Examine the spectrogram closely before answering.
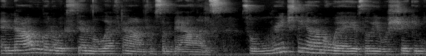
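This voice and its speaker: Calm in tone, a woman with a very deep, low pitch speaks fairly slowly in a Boston accent, with ordinary pitch variation and audible room echo. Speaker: yoga teacher. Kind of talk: guided yoga class. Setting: at home. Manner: calm, instructive.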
